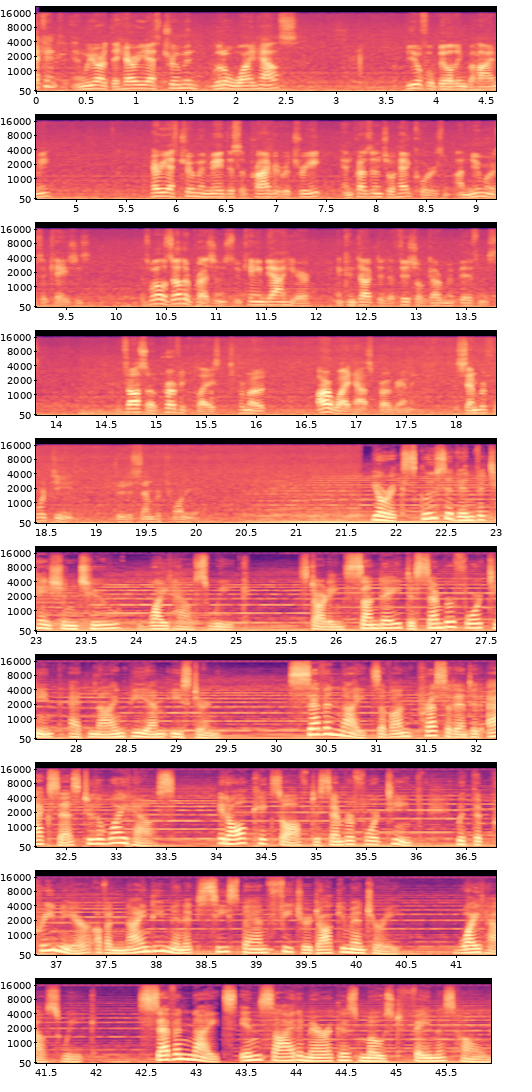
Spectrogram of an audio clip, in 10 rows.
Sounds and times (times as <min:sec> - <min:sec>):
Music: 0:00.0 - 0:02.6, 0:14.2 - 0:16.1, 0:20.4 - 0:45.9
Speech: 0:00.0 - 0:02.6, 0:03.7 - 0:04.8, 0:05.8 - 0:13.8, 0:14.7 - 0:20.0, 0:21.8 - 0:25.1, 0:25.7 - 0:29.4, 0:30.2 - 0:40.4, 0:41.0 - 0:45.9.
